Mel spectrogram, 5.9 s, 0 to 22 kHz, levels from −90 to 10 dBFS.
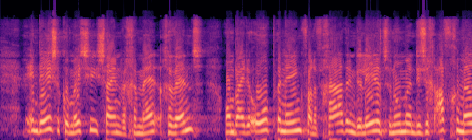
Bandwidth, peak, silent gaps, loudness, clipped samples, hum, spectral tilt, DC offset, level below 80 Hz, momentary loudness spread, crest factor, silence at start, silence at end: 13.5 kHz; 0 dBFS; none; -8 LUFS; under 0.1%; none; -3.5 dB/octave; 0.7%; -42 dBFS; 5 LU; 8 dB; 0 s; 0 s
